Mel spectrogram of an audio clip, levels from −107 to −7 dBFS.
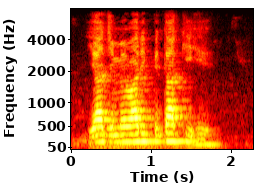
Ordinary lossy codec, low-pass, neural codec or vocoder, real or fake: Opus, 32 kbps; 7.2 kHz; none; real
